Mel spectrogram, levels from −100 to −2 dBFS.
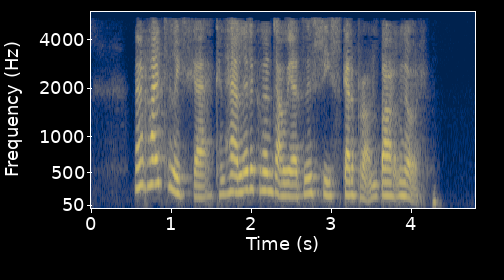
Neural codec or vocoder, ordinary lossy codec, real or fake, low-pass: codec, 16 kHz, 1.1 kbps, Voila-Tokenizer; MP3, 32 kbps; fake; 5.4 kHz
